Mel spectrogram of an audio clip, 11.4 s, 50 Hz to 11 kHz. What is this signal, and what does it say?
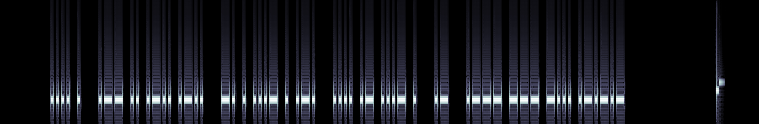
Morse code, heard as a keyed tone, about 30 wpm, 700 Hz. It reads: HE WILL NEVER HAVE A JOB.
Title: Sentences from Top 1000 Words - Review Part 3 - 30wpm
